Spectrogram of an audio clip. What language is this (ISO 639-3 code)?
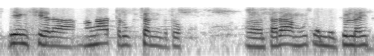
mni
